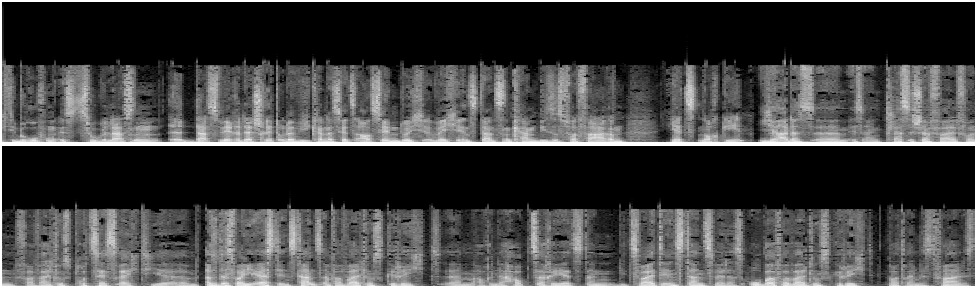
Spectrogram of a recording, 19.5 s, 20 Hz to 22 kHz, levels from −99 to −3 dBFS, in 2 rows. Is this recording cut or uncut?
cut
